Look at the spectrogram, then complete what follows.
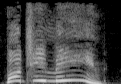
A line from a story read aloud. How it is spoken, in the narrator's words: Tilly shouted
